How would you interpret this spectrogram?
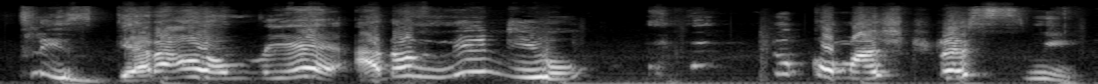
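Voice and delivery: high, loud, laughing shoo-away; half-joking, shove the tracker out of your life; mock dismissal. Talking to deleted period tracker.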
